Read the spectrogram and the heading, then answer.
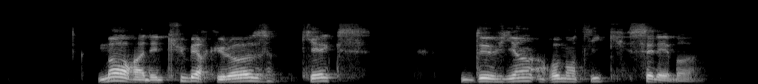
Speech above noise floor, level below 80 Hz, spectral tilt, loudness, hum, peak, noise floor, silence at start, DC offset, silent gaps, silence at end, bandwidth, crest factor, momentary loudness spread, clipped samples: over 68 dB; -74 dBFS; -6.5 dB/octave; -22 LUFS; none; -6 dBFS; under -90 dBFS; 1 s; under 0.1%; 3.97-4.01 s; 0.65 s; 7.2 kHz; 18 dB; 19 LU; under 0.1%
